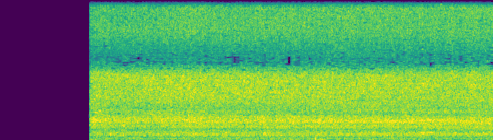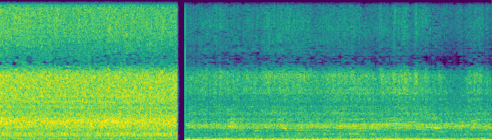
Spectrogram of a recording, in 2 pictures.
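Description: A steady rushing noise starts about a second in. After a sudden cut about two-thirds of the way through, a louder low rumble of a motor vehicle takes over.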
